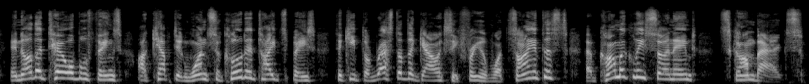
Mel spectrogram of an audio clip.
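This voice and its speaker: Woman playing a bright, high-pitched male scientist. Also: dry recording. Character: male chief quantum scientist lecturing earnestly on space. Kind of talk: amateur sci-fi radio play, mock news interview.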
